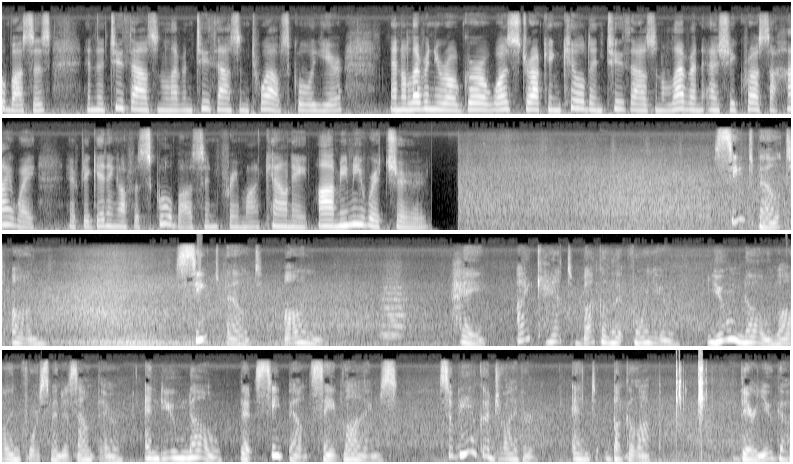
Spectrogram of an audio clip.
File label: wyoming radio news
